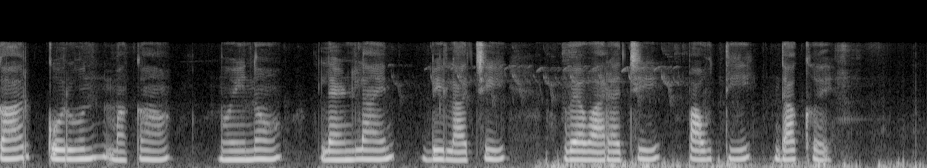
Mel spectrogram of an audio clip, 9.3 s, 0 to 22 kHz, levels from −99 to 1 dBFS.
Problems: constant background noise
